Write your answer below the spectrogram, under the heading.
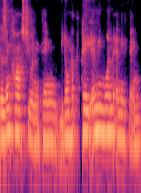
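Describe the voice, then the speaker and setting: Somewhat breathy, this woman talks at a fairly quick pace with a medium pitch and fairly even intonation. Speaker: forex trading video host. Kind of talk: casual instructional. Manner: fast talker.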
